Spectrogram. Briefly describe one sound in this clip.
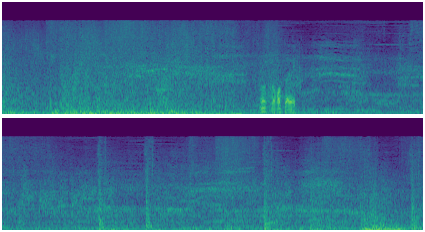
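Gunfire and explosions boom in a video game.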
